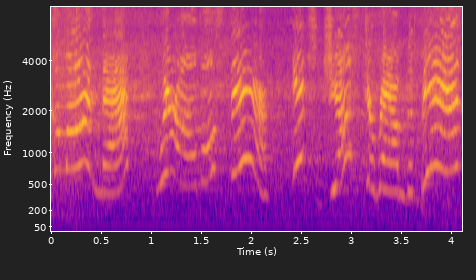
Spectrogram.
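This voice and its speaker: A female-sounding voice performs a squeaky, put-on character voice at an extremely high pitch. It moves at a fairly slow pace over light background noise. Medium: read story. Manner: fussy, warm.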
